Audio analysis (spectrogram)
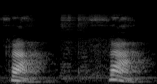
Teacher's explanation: সার মাখরাজ হচ্ছে জিহ্বার আগা সামনের উপরের দাঁতের পেট ও সামান্য আগার সাথে লেগে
